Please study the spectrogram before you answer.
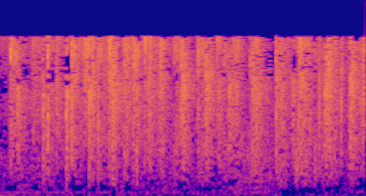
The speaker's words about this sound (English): Give him a cheer.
